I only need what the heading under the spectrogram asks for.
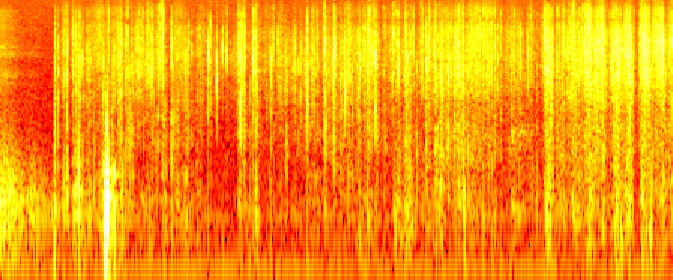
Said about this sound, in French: Le vieux prend de sa poche une enveloppe, l'ouvre et prend des billets.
